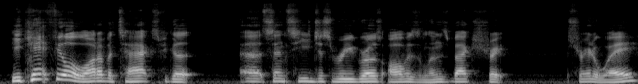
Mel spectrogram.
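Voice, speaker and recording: A man hosts his own video with loose, unscripted commentary at a middling pitch. He talks in a halting, rambling way, tripping over words and restarting his sentences. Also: darkish tone. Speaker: video creator and host. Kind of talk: casual unscripted power-scaling commentary.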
